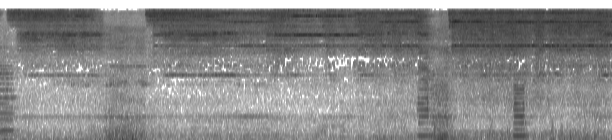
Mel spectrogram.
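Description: Rail track tamping machine (levelling, lining and tamping machine) approaching along the track with a steady low running noise, sounding its horn twice: a longer blast about two-thirds of the way in and a short one about two seconds later. A brief rush of noise comes about two seconds in.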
